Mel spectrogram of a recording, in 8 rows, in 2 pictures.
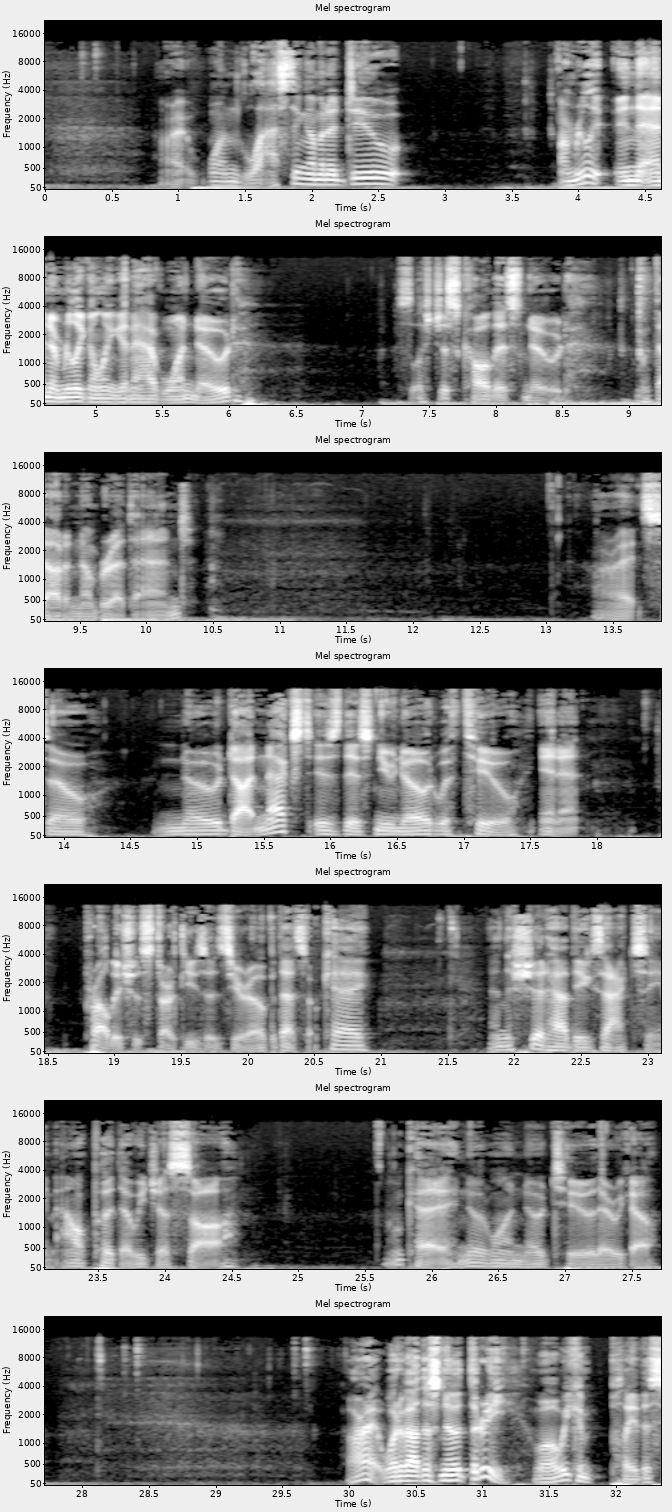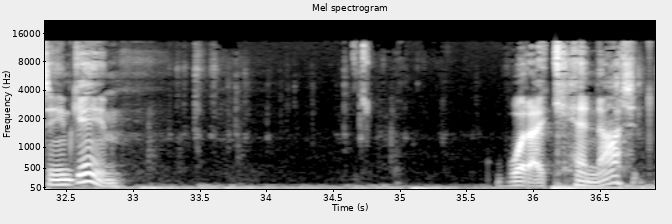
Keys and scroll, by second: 7.5 ctrl+r.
